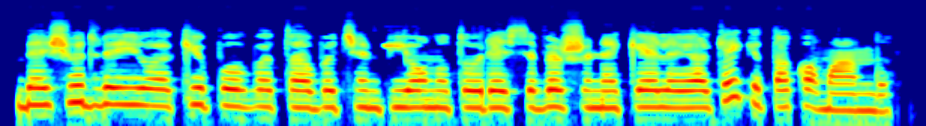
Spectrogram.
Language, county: Lithuanian, Panevėžys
